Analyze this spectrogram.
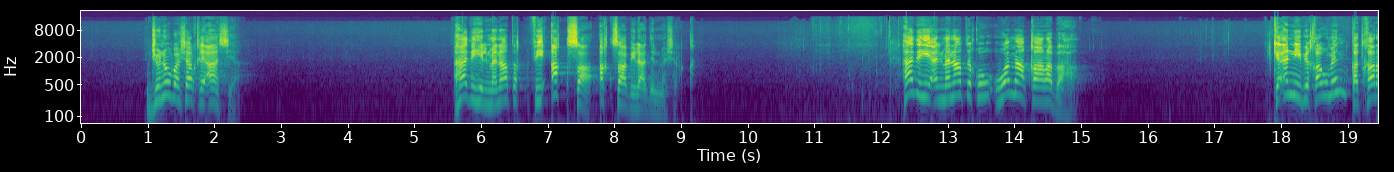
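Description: An elderly man speaks with animation into a close microphone, in bursts with pauses.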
